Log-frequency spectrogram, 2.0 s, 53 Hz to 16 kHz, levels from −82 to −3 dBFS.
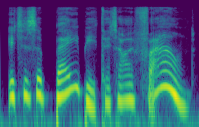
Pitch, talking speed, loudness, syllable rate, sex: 210 Hz, 210 wpm, -18 LUFS, 4.6 syllables/s, male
